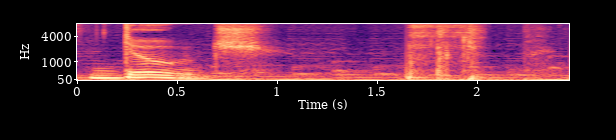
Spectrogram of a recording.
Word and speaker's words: Doge: I guess technically that's Doge apparently is how you pronounce that one Doge Miner which is a slang term for dog not necessarily Dodge Miner Doge minor whatever dog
